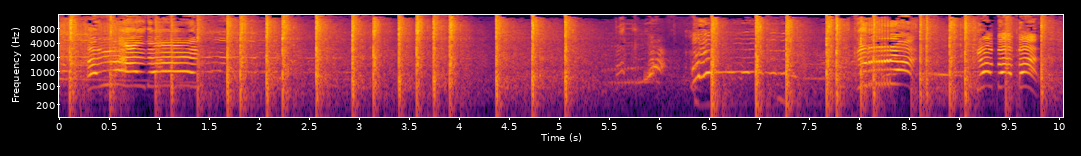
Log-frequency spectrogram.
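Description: Fireworks going off in a rapid, irregular string of sharp bangs and crackles. People whoop and shout over them in high voices near the start and again several times later on.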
